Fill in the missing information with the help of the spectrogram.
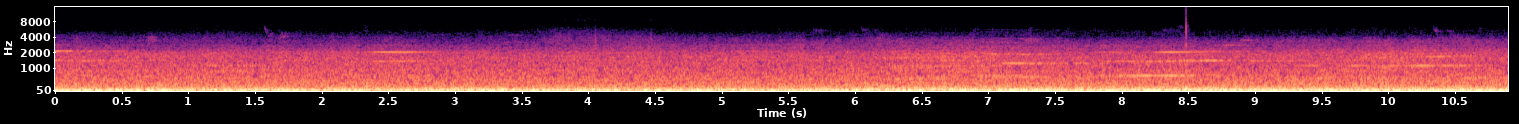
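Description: Steady outdoor background rumble and hiss, heaviest in the low end, with a few faint, brief thin tones over it.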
